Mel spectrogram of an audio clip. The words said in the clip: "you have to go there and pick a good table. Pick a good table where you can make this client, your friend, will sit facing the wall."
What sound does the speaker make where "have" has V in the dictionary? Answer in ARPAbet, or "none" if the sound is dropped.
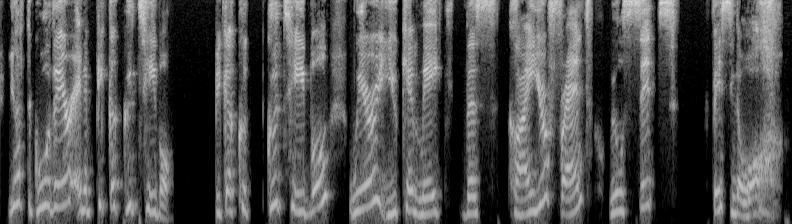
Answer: F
